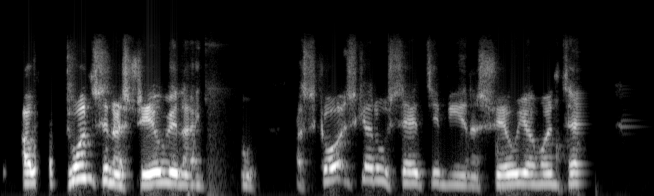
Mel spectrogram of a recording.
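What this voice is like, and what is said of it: Glaswegian accent. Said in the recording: “I choose to speak the Glaswegian dialect”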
